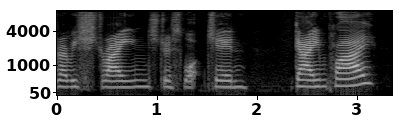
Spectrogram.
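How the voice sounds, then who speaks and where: Speaking in an English Midlands accent, a woman has a medium pitch and a bright, sharp tone, with a dry, close sound and no echo. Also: very clean recording, silent background. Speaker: streamer and podcast host. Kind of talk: casual interview chat. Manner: casual, filler-heavy.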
